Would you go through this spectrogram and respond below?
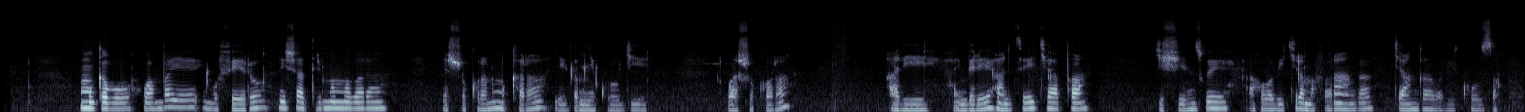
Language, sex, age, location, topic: Kinyarwanda, female, 25-35, Kigali, government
